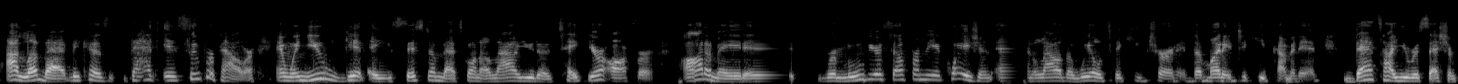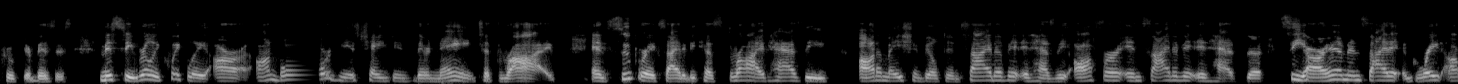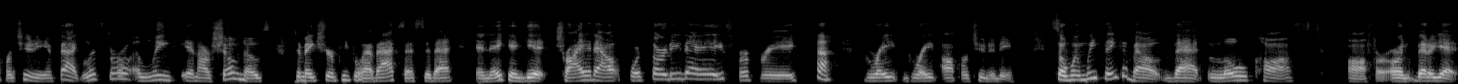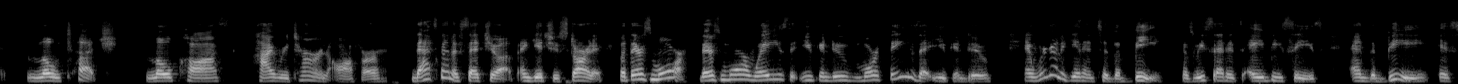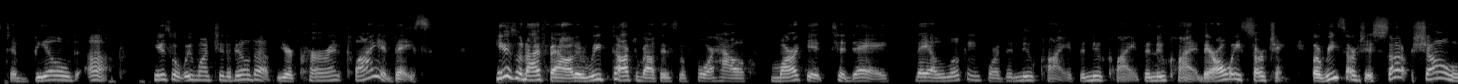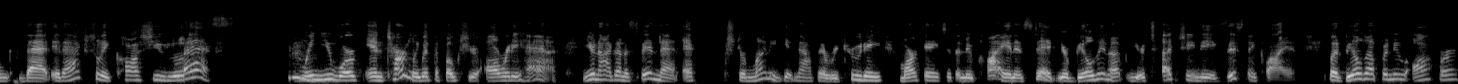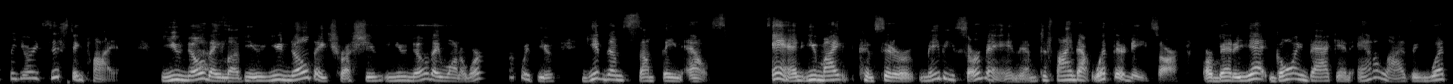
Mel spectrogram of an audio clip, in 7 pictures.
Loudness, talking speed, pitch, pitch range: -27 LUFS, 190 wpm, 180 Hz, 160-215 Hz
